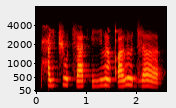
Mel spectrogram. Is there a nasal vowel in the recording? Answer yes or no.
yes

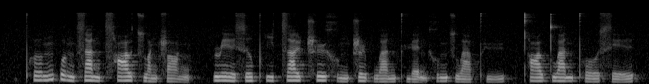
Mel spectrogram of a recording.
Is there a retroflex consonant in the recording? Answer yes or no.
yes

